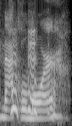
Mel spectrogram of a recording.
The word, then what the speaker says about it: McLemore: Micklemore? Mclemore. Macklemore? I don't think it's Macklemore. Because sometimes Maybe. people pronounce that Mick with, yeah, I don't know. Yeah, it could be. It's Macklemore.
